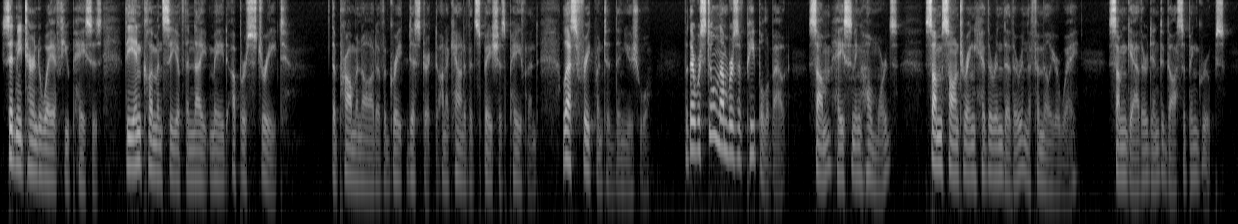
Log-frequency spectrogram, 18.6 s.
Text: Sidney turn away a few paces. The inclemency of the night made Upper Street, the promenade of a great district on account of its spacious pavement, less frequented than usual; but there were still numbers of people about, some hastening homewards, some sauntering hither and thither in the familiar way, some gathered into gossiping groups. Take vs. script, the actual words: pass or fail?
fail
